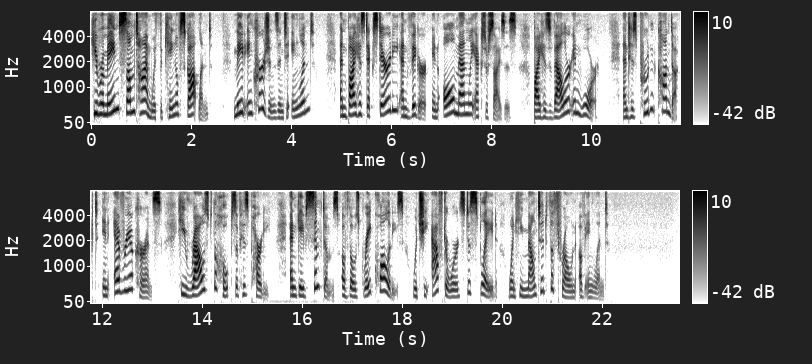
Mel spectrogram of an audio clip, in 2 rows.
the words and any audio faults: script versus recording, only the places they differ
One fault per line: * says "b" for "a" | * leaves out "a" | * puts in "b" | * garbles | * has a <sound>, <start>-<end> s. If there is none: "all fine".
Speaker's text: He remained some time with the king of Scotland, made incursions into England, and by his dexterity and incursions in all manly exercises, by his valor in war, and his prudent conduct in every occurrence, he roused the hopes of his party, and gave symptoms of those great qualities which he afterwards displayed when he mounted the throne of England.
* says "vigor" for "incursions"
